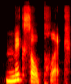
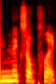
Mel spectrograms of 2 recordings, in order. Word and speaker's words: Mxyzptlk: of the Mxyzptlk, and in the series, to note, they say his name is Mxyzptlk. So we're going to I'm going to try to remember to say Mxyzptlk when I read his name here. But that's a very common mispronunciation of Mxyzptlk, by the way. Like I hear that all the time. Yeah, and I guess Super Friends is to blame for that.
